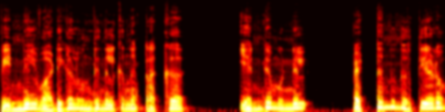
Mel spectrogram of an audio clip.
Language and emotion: Malayalam, fearful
